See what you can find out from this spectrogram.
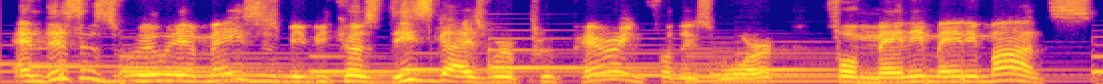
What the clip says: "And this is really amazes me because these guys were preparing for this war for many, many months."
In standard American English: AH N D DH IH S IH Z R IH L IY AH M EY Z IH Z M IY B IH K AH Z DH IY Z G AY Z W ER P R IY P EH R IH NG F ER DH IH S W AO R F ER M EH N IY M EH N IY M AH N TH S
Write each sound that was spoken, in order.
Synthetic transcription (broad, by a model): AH N DH IH S IH Z R IH L IY AH M EY Z IH Z M IY B IH K AH Z DH IY Z G AY Z W ER P R IY P EH R IH NG F ER DH IH S W AO R F ER M EH N IY M EH N IY M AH N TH S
